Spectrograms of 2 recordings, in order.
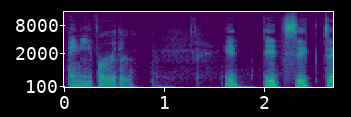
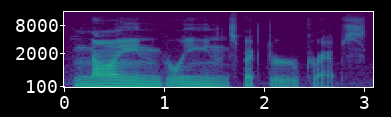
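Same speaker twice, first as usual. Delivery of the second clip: very slow drawn-out mock name; much slower than usual. Real, not acted. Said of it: "that's what they're called now".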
